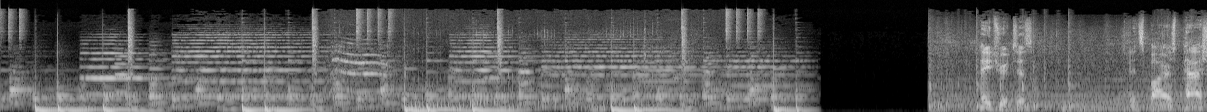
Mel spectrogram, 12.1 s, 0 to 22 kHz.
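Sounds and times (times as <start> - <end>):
cat meowing: 3.2 - 7.1.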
